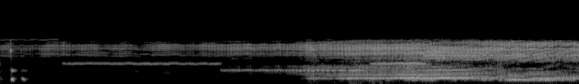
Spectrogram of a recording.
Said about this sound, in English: Lieutenant Cerussi has brought the plane in a dive right over it. You probably heard its approach, and you should have seen everybody duck. She zoomed. By now, she's going into a steep climb at 150 miles an hour.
